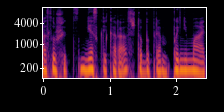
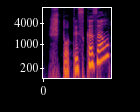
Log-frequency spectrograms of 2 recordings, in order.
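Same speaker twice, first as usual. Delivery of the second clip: higher sharp barked question; snapping aunt; 7 semitones higher, 4 dB louder than usual. Acted. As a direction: snap it through the door. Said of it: "рявкнула на него тётя".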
